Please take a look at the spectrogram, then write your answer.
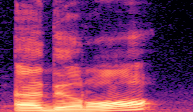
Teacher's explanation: dal sukun itu bersifat memantul, qalqalah. Seperti tadi sudah kita jelaskan, adra di ayat ketiga, wa ma adra, tidak ada hamzah di pantulan qalqalah.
